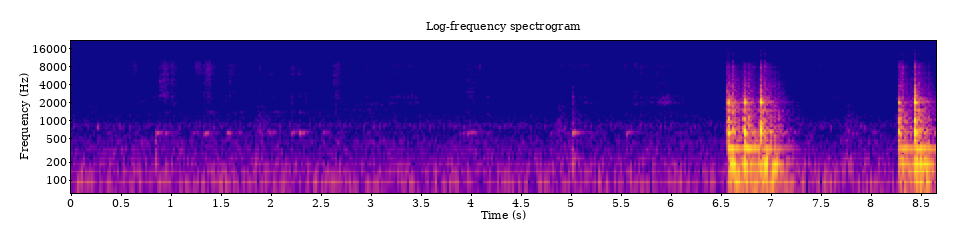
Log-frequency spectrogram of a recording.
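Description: Faint scraping and light taps of a spatula working cake batter into a baking pan. Near the end come two short, much louder sounds about a second and a half apart.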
